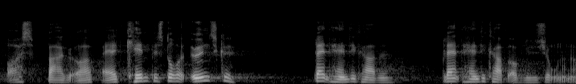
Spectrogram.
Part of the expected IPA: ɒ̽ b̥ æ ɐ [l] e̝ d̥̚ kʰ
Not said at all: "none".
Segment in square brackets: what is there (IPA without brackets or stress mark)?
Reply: none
